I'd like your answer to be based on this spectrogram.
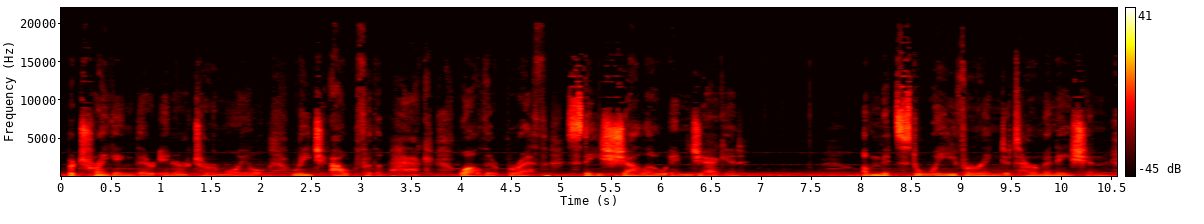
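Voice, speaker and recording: A man with a very low voice narrates a horror tale slowly. His delivery is hushed, breathy and ominous, like a dramatic storyteller. Music plays clearly behind him.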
